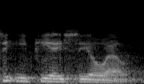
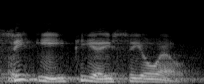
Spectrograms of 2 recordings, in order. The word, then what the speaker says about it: Cepacol: Number 1, how do you pronounce C-E-P-A-C-O-L? Number 2. Can you repeat that? C-E-P-A-C-O-L.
